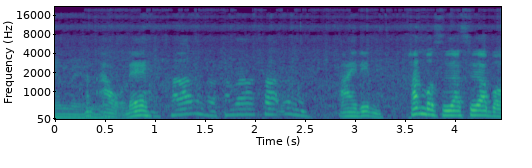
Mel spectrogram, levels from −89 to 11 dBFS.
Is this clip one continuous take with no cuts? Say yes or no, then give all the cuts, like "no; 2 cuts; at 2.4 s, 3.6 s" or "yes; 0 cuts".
yes; 0 cuts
